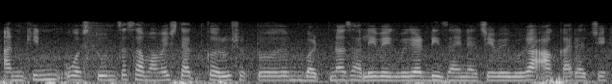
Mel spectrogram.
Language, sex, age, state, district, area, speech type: Marathi, female, 18-30, Maharashtra, Sindhudurg, rural, spontaneous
